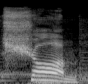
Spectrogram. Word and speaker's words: Seam: Name's Seam. Pronounced Shom.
